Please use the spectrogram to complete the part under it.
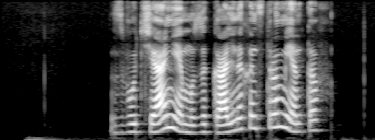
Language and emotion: Russian, positive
